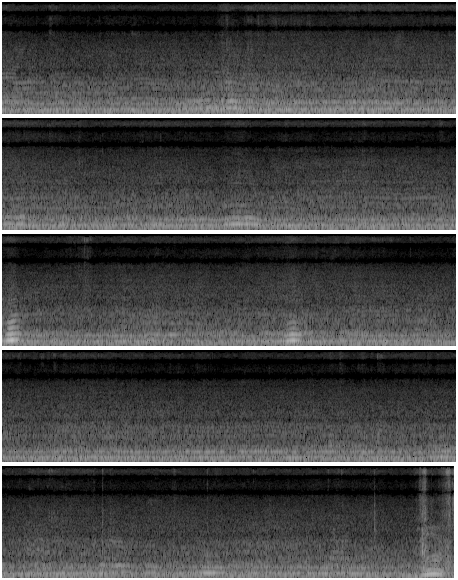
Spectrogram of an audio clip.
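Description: A colony of honeybees in a hive box hums steadily and continuously, a dense close buzz with occasional faint knocks, no talking over it.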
